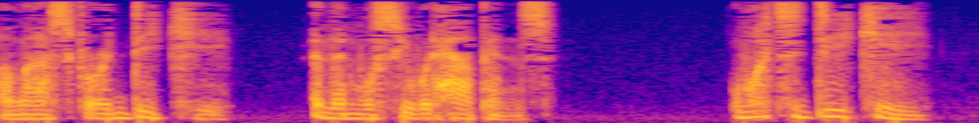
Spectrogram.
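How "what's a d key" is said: barely above a hushed half-whisper. Narrator voicing a woman's question to her companions: barely more than a half-whisper. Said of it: "her tone barely more than a whisper".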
